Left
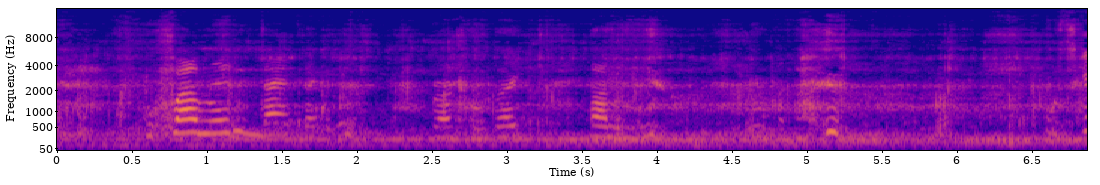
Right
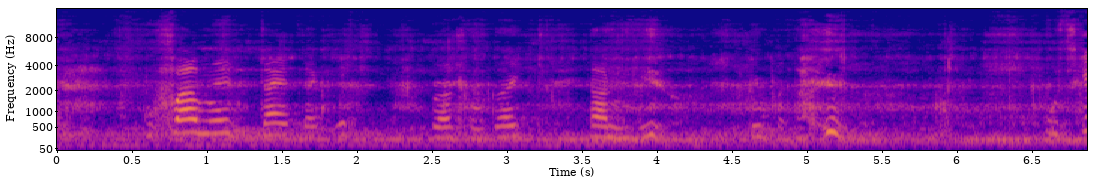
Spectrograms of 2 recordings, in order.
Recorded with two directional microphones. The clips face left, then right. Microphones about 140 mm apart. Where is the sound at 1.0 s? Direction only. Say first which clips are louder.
Even; 15° right (ahead or behind).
